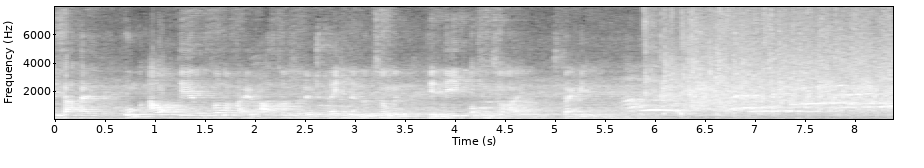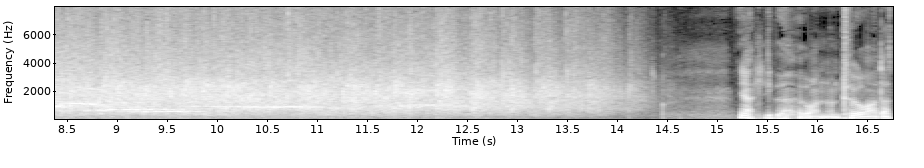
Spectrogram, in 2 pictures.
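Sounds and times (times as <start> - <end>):
speech: 0.1 - 6.2, 15.3 - 16.7
audience applause after a council speech: 5.8 - 14.5.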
